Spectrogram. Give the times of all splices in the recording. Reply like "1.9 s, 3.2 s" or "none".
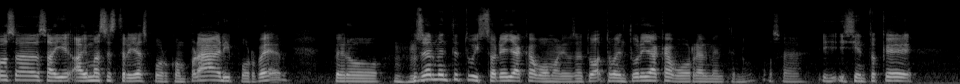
none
